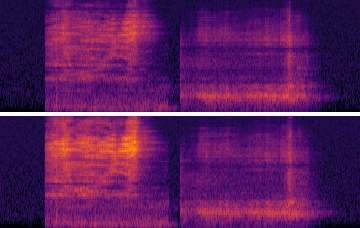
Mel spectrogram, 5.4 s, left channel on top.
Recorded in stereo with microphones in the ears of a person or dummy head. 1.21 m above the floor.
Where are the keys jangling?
10° left (ahead or behind), 4 m.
